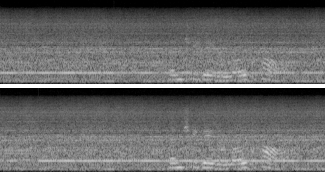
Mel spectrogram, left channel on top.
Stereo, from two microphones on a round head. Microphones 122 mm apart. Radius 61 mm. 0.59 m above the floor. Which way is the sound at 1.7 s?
50° right (ahead or behind).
